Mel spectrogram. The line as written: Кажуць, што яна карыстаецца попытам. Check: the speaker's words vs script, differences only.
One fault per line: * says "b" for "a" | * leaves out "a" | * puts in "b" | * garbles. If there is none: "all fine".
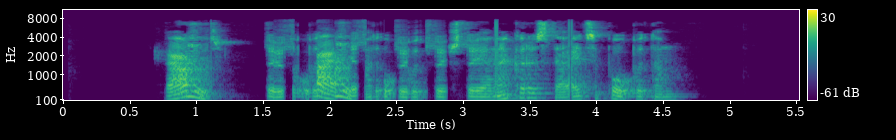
* garbles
